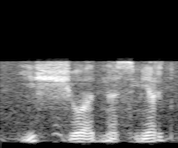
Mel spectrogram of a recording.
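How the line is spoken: Whispered. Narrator (Russian): прошептала

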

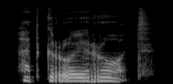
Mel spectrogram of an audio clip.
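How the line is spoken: Icy command. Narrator (Russian): Ледяным тоном приказала ведьма

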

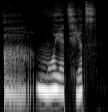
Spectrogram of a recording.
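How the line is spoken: Hoarse question. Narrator (Russian): сипло спросила

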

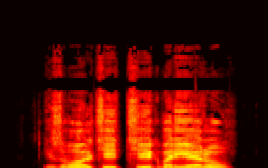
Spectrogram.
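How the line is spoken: Stern. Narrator (Russian): строго заметил мне Калабердяев

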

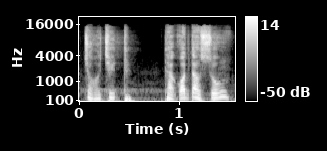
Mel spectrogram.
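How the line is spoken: Loud shouting. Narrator (Vietnamese): hai vợ chồng ông Tùng hét lớn

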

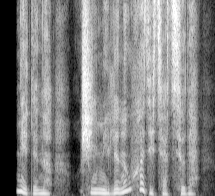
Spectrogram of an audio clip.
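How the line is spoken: Whispered. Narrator (Russian): прошептала магистр Терианс

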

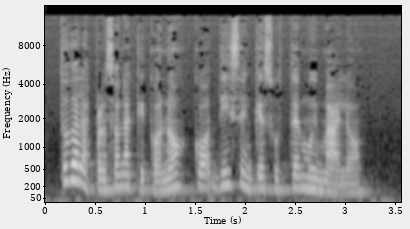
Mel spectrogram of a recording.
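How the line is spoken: Old lady exclaiming disapprovingly. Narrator (Spanish): exclamó la anciana señora meneando la cabeza

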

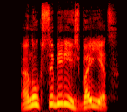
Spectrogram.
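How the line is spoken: Sharp call. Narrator (Russian): От моего оклика

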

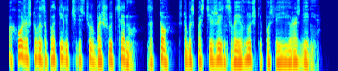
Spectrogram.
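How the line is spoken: Plain. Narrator (Russian): ответил я ему

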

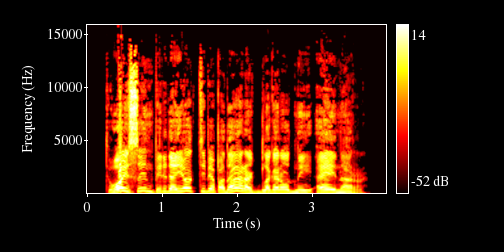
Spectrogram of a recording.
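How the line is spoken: Shouting over crowd noise. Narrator (Russian): кричал пытаясь перекрыть людской гул

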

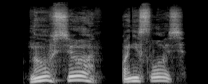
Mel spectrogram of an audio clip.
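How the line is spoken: Sighed. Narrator (Russian): вздохнул

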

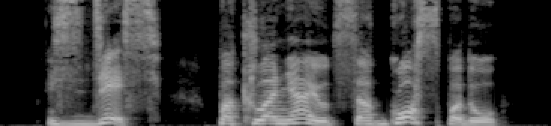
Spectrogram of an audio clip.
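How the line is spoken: Loud yelling. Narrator (Russian): заорала

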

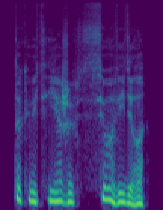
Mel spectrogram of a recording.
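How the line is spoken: Trembling voice. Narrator (Russian): дрожащим голосом ответила Нина

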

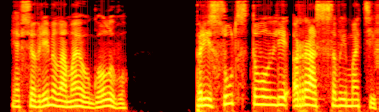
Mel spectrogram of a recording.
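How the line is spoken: Plain. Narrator (Russian): сказала она

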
